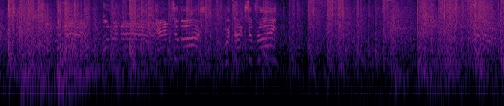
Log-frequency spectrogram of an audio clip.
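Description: Gunfire in a real-time strategy video game battle: rapid, dense bursts of shots and explosions mixed with whistling projectile sounds, under continuous commentary talk.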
